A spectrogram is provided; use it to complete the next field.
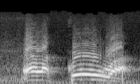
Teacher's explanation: Ela coa, forte, verbo coar. E o ela, nesse caso, vai ser átono.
